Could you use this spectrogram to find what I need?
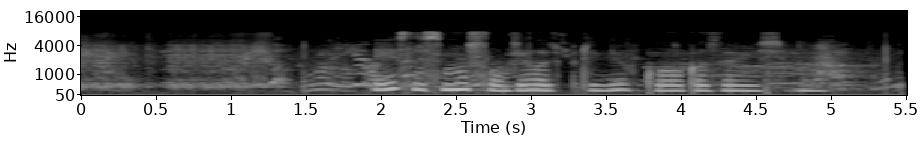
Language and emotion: Russian, sad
